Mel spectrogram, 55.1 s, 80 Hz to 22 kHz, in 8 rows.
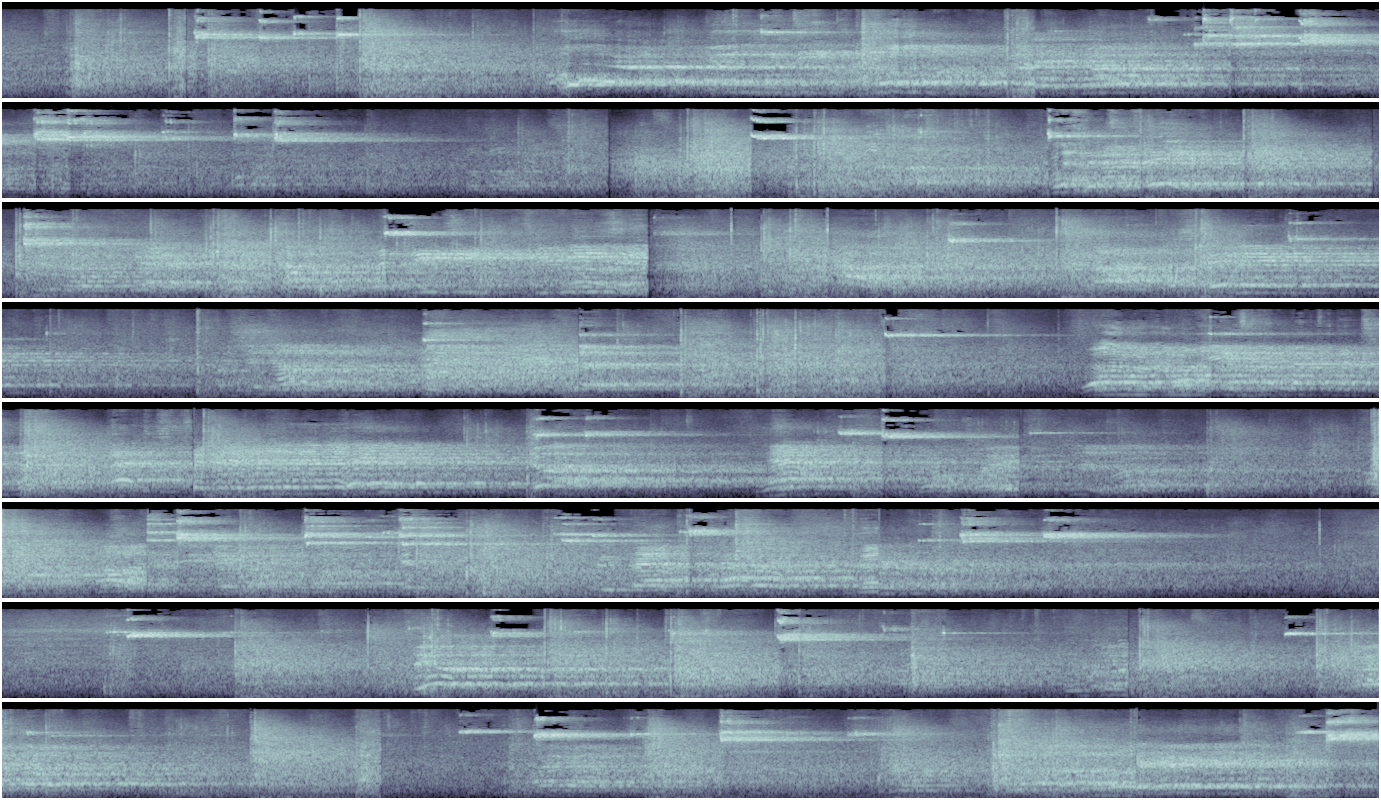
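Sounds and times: basketballs bouncing on hardwood: 0.5 - 2.8, 13.1 - 15.6, 17.0 - 20.0, 24.0 - 25.2, 42.5 - 45.8, 47.0 - 48.4, 49.4 - 50.0, 51.4 - 51.9
players calling out: 10.6 - 33.0.

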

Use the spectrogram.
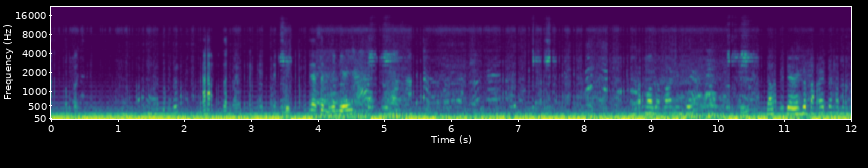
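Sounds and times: crowd chatter: 0.0 - 12.0
motorcycle engine running: 0.0 - 12.0.

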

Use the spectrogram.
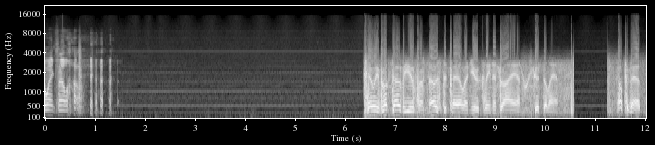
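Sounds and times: faint electrical hum: 0.0 - 12.0
laugh over radio: 0.4 - 1.6.

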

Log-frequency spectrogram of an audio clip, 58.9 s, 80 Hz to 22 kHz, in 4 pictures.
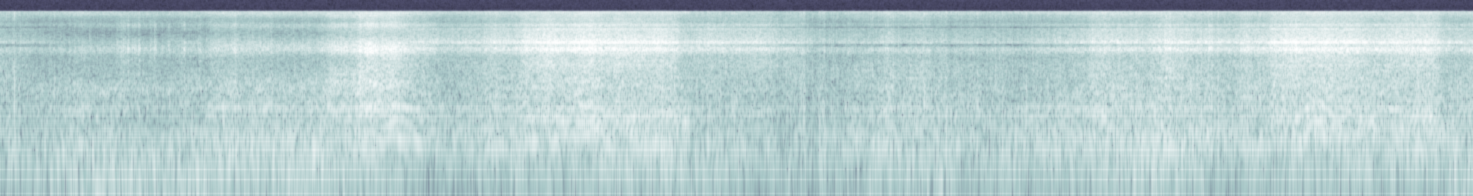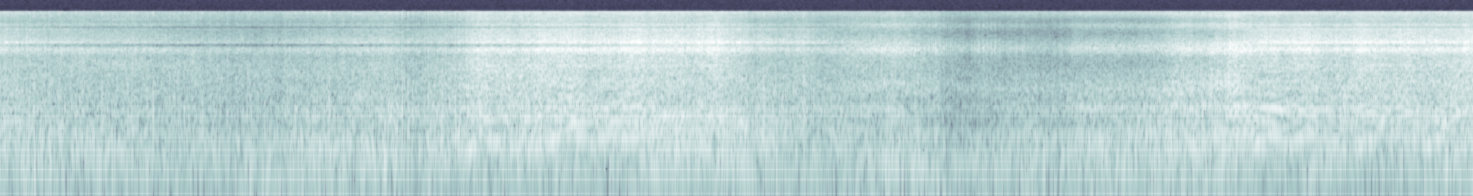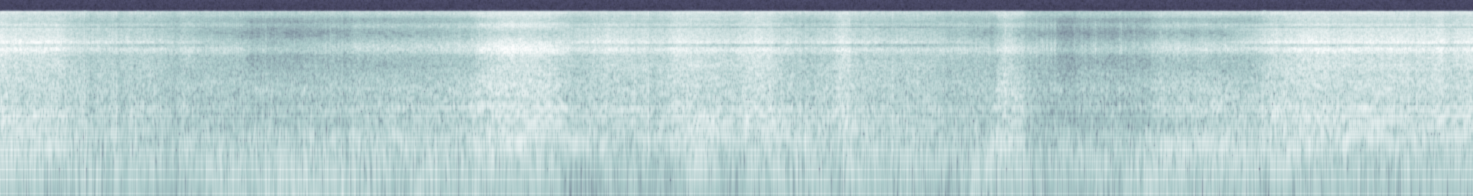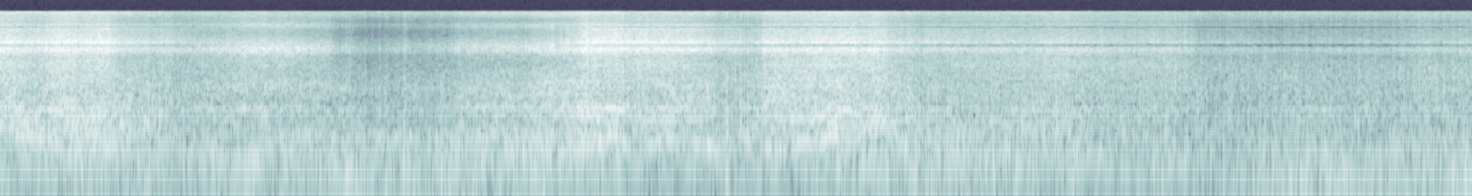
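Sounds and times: race car engine revving: 0.0 - 56.6.

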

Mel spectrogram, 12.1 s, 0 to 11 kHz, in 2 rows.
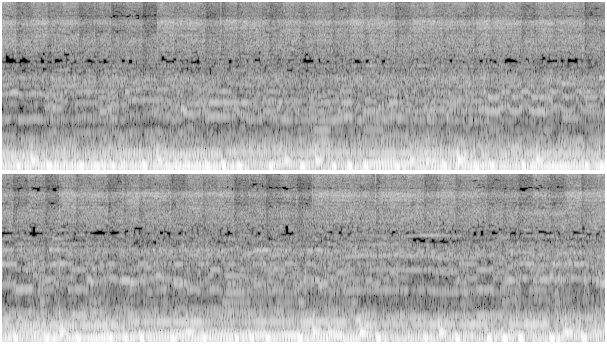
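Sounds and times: electric guitar heavy rock: 0.0 - 12.0.

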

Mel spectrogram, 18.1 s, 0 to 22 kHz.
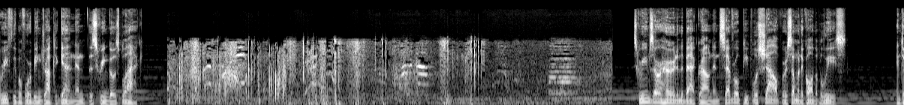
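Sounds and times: gunfire: 3.4 - 4.6
people shouting and screaming: 3.4 - 5.2, 6.0 - 6.9.

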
